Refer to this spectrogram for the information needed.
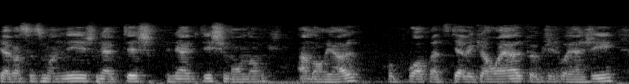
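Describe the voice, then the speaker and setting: Over noticeable background noise, a man talks at a medium pitch with monotone, flat intonation. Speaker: ultimate frisbee player. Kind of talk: casual interview.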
